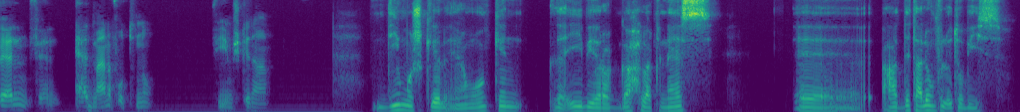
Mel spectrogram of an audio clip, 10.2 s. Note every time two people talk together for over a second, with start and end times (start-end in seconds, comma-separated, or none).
none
